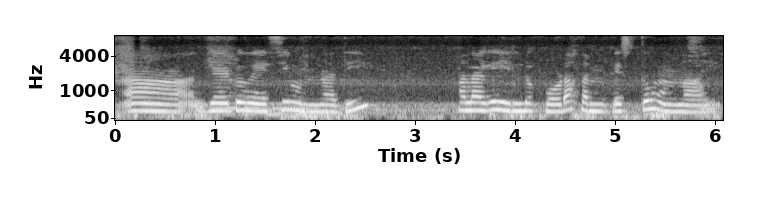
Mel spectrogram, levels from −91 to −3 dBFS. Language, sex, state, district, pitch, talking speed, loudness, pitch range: Telugu, female, Andhra Pradesh, Sri Satya Sai, 230 Hz, 90 wpm, -12 LUFS, 215-245 Hz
